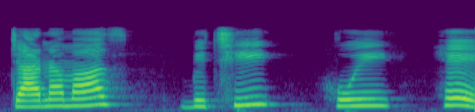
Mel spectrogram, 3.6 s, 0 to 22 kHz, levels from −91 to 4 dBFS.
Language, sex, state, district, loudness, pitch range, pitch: Hindi, female, Madhya Pradesh, Bhopal, -16 LUFS, 230-270 Hz, 245 Hz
